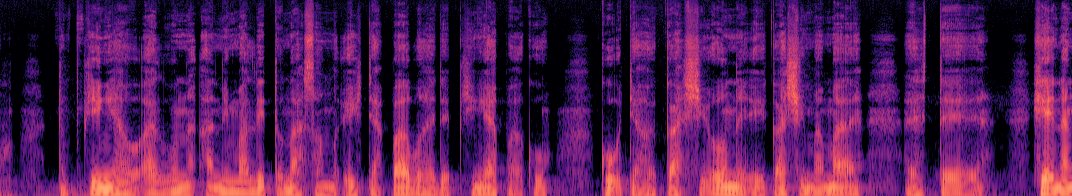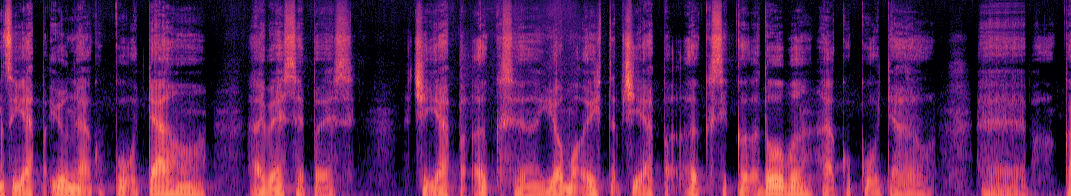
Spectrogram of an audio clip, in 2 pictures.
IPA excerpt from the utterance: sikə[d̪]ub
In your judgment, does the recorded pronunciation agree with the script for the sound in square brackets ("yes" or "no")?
yes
